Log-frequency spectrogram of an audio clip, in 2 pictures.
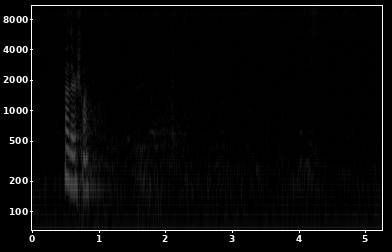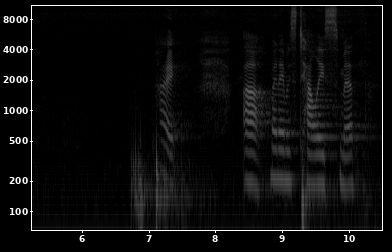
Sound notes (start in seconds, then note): none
